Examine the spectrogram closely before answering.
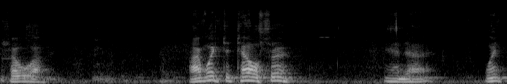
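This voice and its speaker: A man with an American accent speaks in a dark, mellow, somewhat breathy tone at fairly high pitch, with fairly even intonation and audible room echo. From Oklahoma, US. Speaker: war veteran. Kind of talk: personal war reminiscence talk to a society meeting. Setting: meeting hall with audience. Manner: halting, many fillers.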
